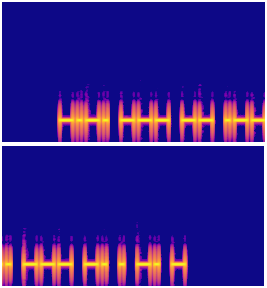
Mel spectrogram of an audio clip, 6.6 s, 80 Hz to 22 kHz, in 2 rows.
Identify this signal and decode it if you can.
Morse code, heard as a keyed tone, about 22 wpm, 700 Hz. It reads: COMPONENT
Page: Morse Code Ninja practice 22wpm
